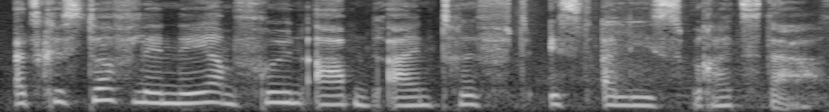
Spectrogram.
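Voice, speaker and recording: A woman reading scripted drama narration in a measured, unhurried manner. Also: medium pitch, a little mellow, a little hiss or hum. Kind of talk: scripted present-tense narration.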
